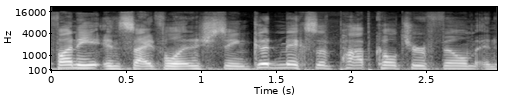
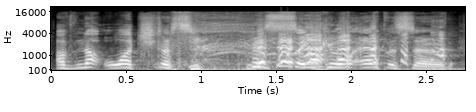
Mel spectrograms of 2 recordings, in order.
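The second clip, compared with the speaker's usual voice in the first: put-on British accent; 2 semitones higher, 3 dB louder than usual. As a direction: try a posh British voice, badly. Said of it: "Can you finish this in a British accent?".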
